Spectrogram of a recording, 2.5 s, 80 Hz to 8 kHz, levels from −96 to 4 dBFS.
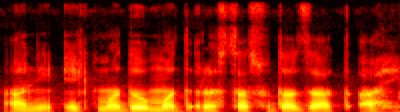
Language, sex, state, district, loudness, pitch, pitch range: Marathi, male, Maharashtra, Sindhudurg, -19 LUFS, 110 Hz, 100-110 Hz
